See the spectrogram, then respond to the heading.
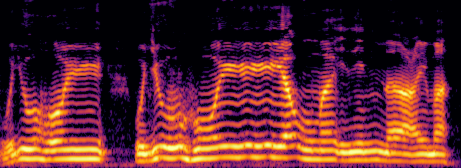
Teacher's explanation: Seperti yang nyatakan tadi, bagi bacaan khalat dibaca dengan tahqiq, sama seperti bacaan hafal asim dengan bacaan dibaca secara idgham ma'al ghunnah, dimasukkan didengungkan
